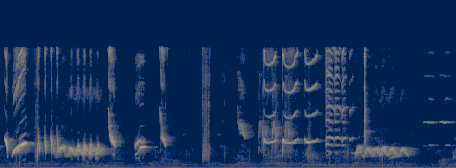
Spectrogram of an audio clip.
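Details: Orange-headed thrush, used as a lure so the bird quickly becomes agitated and sings: loud, varied song of slurred whistles, harsh rasping bursts and ringing trills in separate phrases with short silent gaps, recorded in a quiet setting.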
